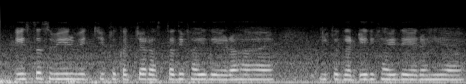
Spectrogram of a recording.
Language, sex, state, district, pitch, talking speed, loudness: Punjabi, female, Punjab, Fazilka, 220 Hz, 205 wpm, -15 LUFS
